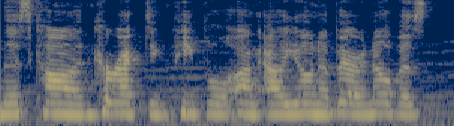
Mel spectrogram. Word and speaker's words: Aliona: So me being like, Aliona Baranova, 3 syllables, Aliona.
